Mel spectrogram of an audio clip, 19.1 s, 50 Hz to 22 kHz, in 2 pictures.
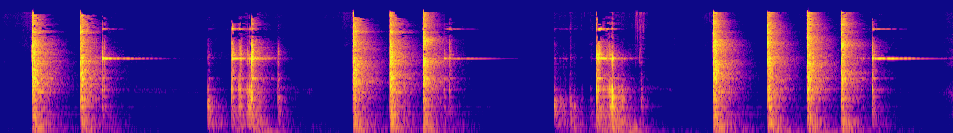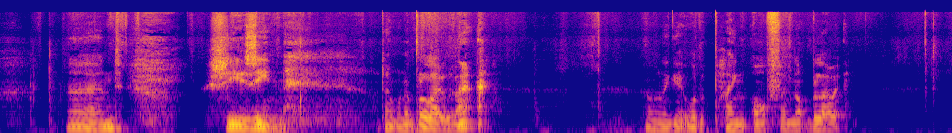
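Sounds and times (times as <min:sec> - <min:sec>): hammer striking metal socket: 0:00.4 - 0:01.4, 0:02.1 - 0:02.9, 0:03.6 - 0:04.8, 0:07.2 - 0:09.1
metallic ring: 0:01.0 - 0:01.7, 0:04.4 - 0:05.0, 0:08.7 - 0:09.4.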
